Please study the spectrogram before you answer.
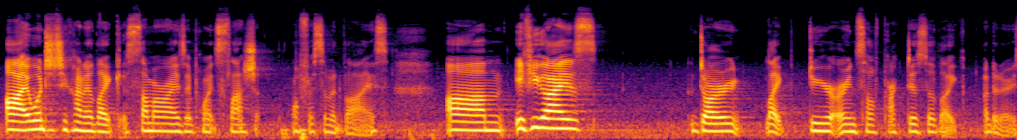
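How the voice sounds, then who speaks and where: A woman hosting a solo podcast, her voice sitting slightly low for a woman. She talks in a loose, reflective way, sprinkling in "like" and "um". Her voice rings with a long reverb tail. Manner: reflective, loose, many fillers like "like" and "um". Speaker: podcast host.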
